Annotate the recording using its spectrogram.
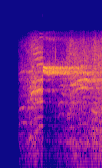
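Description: Gymnasium crowd chatter cuts in a moment after the start. About a second in, a steady high whistle tone sounds for about a second: the referee's whistle starting the wrestling bout.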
